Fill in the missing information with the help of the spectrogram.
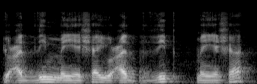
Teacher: وأما الباء فأدغمها في الميم في قوله ويعذب من يشاء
